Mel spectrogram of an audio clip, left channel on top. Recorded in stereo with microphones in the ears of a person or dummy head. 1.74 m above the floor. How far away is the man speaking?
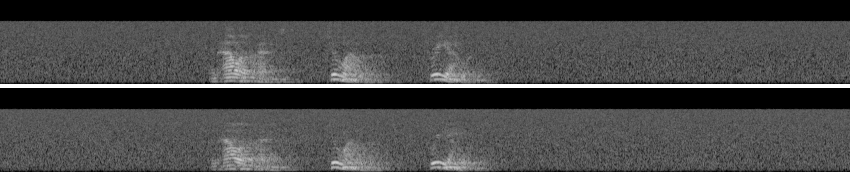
About 6 m.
